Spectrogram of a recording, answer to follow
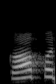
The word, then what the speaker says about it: कृपा: तो हम जो सही शब्द होगा उसमें क पर नीचे जो वो उच्चारण होगा वो री का होगा, तो वो कृपा होगा।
